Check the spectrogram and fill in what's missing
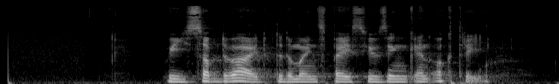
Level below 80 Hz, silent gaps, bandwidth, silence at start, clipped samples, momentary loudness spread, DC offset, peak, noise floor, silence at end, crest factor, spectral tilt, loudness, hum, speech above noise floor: -52 dBFS; none; 16 kHz; 0.1 s; under 0.1%; 11 LU; under 0.1%; -6 dBFS; -59 dBFS; 0.7 s; 20 dB; -6 dB/octave; -25 LUFS; none; 35 dB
